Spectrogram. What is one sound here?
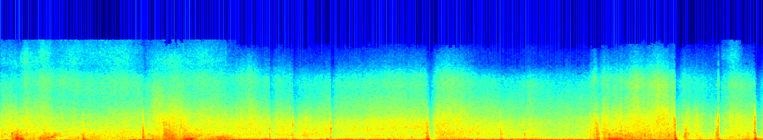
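Wind rushes loudly, buffeting the microphone.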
